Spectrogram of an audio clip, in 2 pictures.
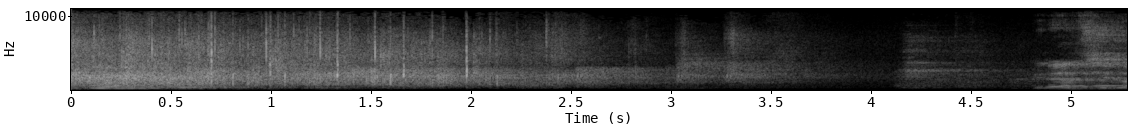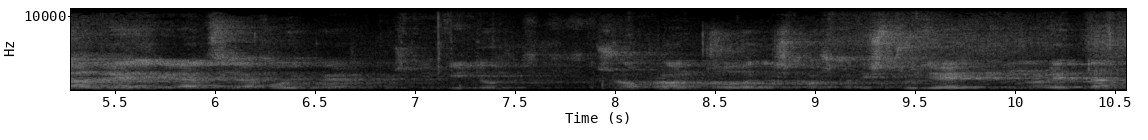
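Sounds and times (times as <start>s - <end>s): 
crowd welcome applause: 0.0s - 3.6s
speech: 5.0s - 10.5s.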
